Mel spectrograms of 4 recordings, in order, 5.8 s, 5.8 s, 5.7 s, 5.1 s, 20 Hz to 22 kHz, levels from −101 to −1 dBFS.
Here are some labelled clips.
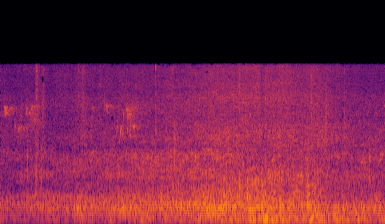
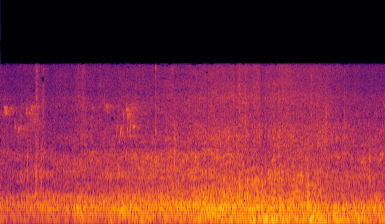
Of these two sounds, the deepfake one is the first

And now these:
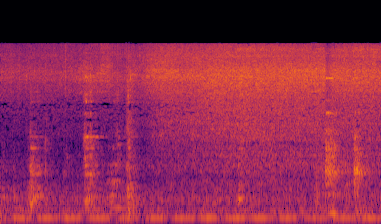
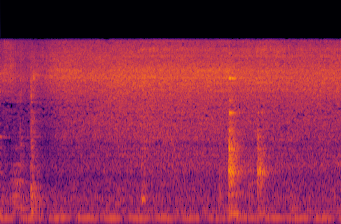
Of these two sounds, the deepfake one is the second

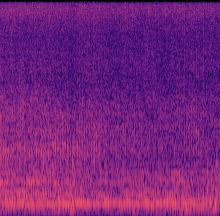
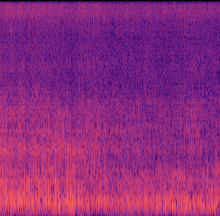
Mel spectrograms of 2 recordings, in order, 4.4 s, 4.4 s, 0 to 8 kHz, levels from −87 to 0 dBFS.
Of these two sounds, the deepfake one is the second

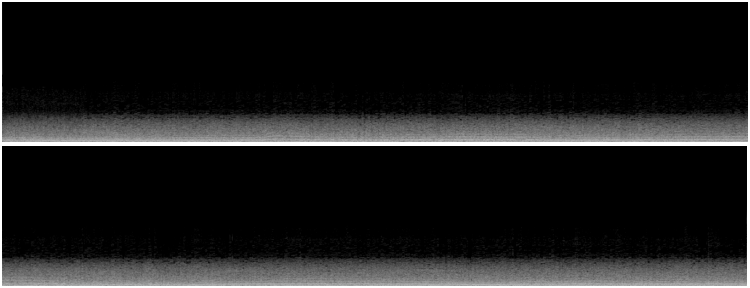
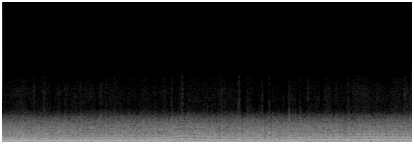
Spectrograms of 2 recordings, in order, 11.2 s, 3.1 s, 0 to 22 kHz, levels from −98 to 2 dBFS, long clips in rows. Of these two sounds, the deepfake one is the second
